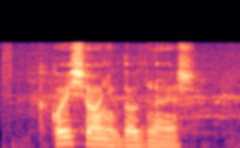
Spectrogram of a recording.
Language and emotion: Russian, neutral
